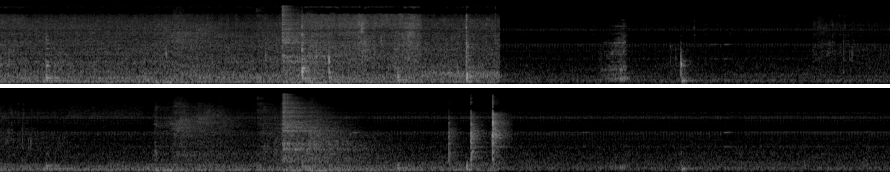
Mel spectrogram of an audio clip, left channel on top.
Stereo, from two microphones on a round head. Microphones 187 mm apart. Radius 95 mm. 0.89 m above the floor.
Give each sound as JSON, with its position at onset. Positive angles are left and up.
{"t": 1.5, "sound": "sawing", "side_deg": 35, "distance_m": 4.0}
